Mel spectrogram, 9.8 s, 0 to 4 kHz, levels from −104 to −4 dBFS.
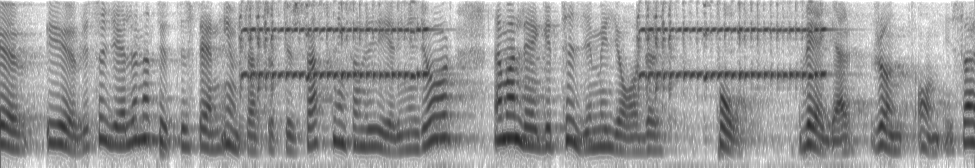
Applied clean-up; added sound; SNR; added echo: none; Bowed string instrument; 2 dB; none.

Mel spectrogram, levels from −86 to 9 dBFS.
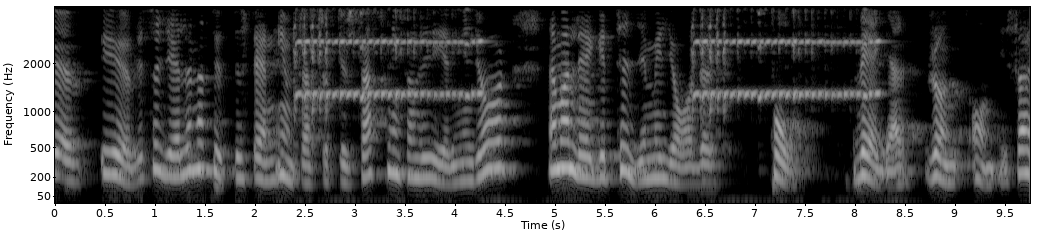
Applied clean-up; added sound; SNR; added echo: classical method log-MMSE.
